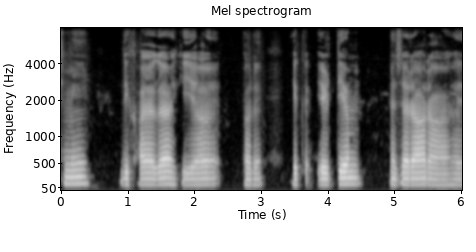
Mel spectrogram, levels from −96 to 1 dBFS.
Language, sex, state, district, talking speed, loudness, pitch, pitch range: Hindi, male, Haryana, Charkhi Dadri, 140 wpm, -19 LUFS, 110 Hz, 105-115 Hz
